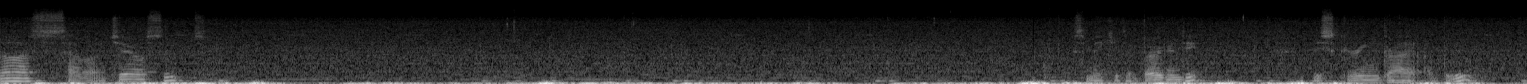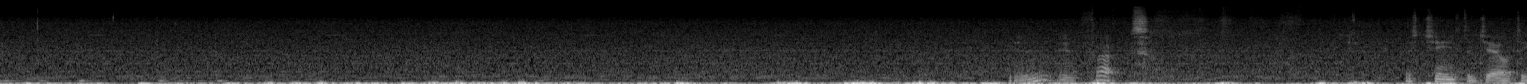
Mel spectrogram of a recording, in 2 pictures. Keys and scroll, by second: 13.1 d.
